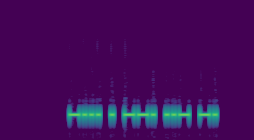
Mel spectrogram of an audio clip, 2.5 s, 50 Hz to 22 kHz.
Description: Morse code, heard as a keyed tone, about 36 wpm, 700 Hz. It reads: BEGUN
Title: Sentences from Top 1000 Words - Review Part 6 - New Word Drill - 35wpm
